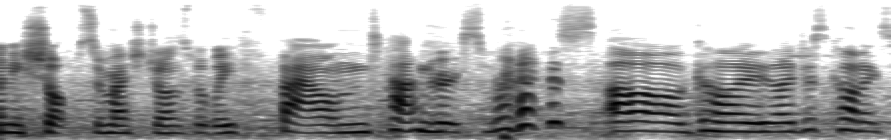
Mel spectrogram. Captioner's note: laughs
